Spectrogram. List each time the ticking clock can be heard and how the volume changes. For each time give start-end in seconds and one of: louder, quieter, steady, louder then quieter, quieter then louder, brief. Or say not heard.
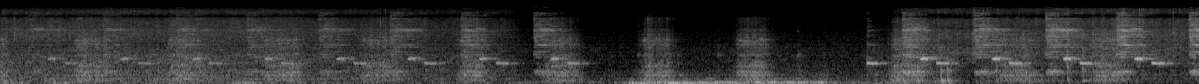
0.1-11.9 louder.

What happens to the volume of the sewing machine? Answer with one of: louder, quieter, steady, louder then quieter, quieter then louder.
steady.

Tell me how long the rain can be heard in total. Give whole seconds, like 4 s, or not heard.
12 s.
